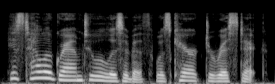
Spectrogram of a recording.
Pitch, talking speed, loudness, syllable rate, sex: 185 Hz, 130 wpm, -15 LUFS, 5.8 syllables/s, female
